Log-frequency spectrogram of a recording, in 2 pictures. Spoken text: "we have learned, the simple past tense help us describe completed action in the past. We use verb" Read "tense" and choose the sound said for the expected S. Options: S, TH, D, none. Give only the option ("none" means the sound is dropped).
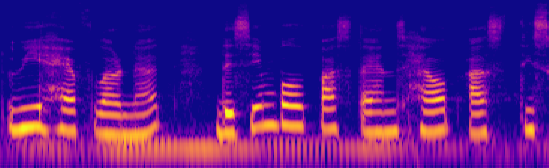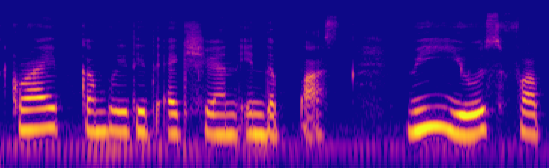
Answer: S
